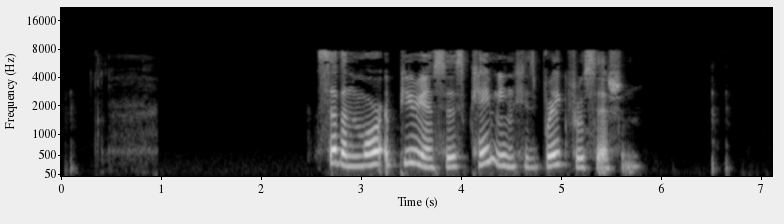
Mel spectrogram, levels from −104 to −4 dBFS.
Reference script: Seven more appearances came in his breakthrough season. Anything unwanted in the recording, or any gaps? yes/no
no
